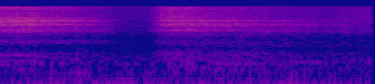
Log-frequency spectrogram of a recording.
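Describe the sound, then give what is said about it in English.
A deep breath taken before a prayer in a Bible study: two quiet, breathy rushes of air split by a brief pause, with no talking. “let's just take a deep breath before the Lord.”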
